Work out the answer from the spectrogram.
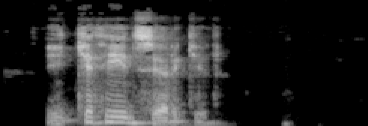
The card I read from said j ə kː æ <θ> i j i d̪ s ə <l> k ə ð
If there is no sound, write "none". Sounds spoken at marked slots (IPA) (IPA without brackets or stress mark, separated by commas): θ, ɾ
